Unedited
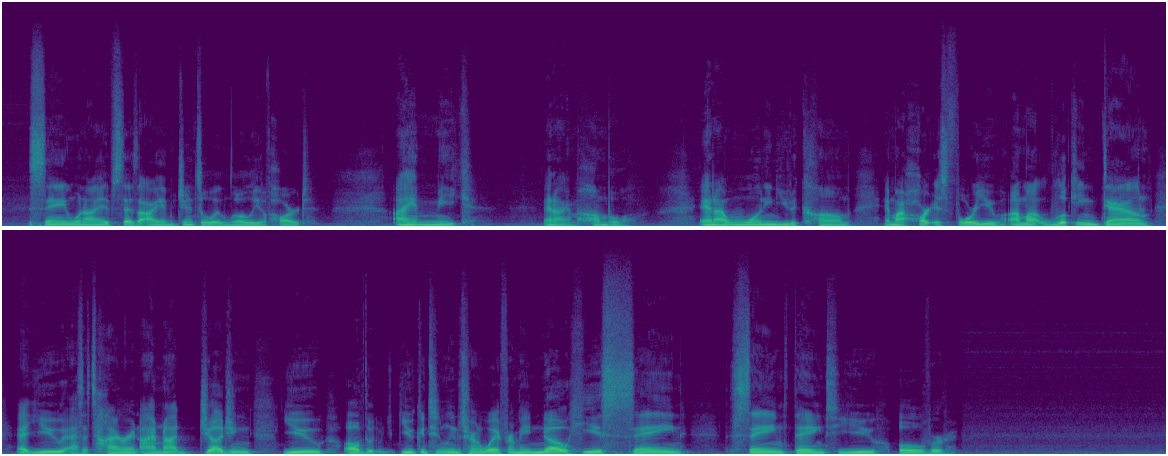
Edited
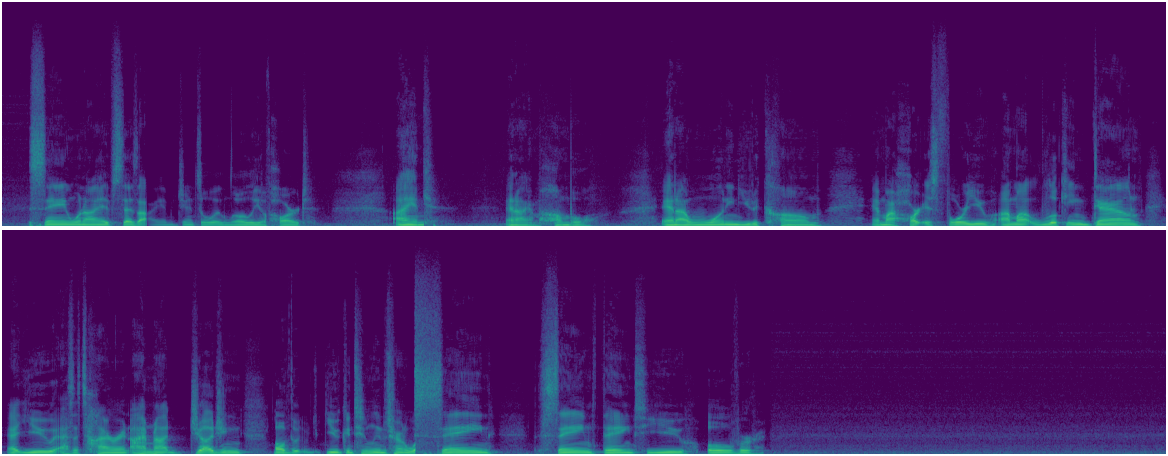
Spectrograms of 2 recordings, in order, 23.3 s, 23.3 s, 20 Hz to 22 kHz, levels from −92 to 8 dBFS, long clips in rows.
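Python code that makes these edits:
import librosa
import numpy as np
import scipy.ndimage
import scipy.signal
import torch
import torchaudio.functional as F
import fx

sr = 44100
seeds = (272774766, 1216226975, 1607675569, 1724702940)

y = fx.edit(x, sr, fx.fade_in_span(start_s=1.44, length_s=1.16),
    fx.cut(start_s=4.21, length_s=0.38),
    fx.stretch_span(start_s=8.31, length_s=0.57, factor=1.5),
    fx.cut(start_s=14.47, length_s=0.65),
    fx.cut(start_s=16.51, length_s=1.17), tone=tone)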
